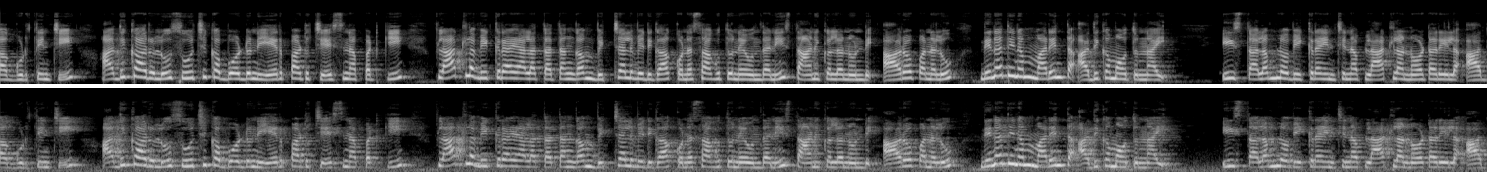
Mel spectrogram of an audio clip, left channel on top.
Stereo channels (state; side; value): noise; right; rumble, 25 dB below the sound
